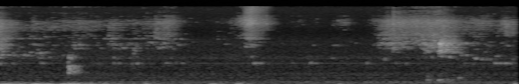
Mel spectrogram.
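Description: Warm water splashing and dripping in a small wash basin as a washcloth is wetted for a bed bath, in a few short splashes over a steady low hum.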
